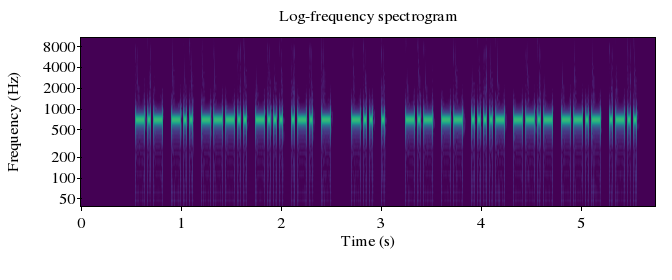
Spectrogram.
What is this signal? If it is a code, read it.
Morse code, heard as a keyed tone, about 40 wpm, 700 Hz. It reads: KD8BRT DE KM4QQL
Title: USA Callsign DE Callsign 40wpm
